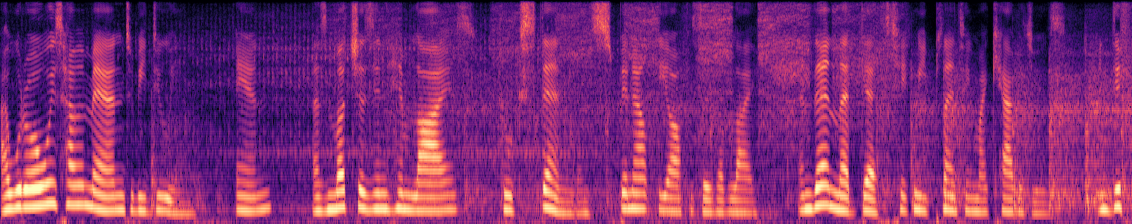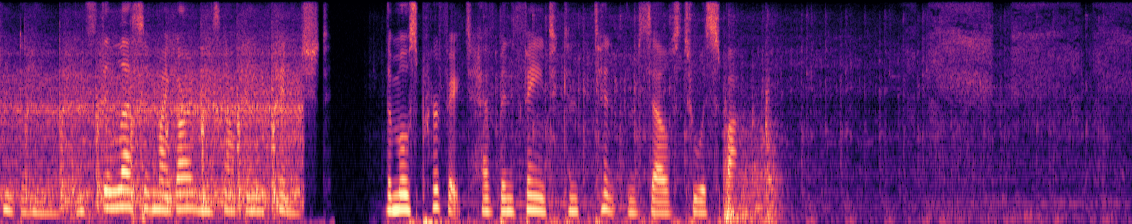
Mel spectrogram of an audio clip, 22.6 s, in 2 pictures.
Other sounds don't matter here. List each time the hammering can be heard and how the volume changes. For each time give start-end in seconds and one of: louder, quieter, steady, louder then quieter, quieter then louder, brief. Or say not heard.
3.9-14.4 louder.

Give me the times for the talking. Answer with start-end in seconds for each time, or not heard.
0.0-14.5, 15.2-18.7.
